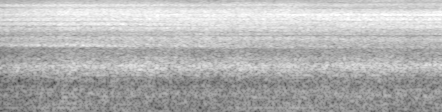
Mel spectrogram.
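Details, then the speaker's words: Steady high-pitched hissing whine of a dental handpiece running a porcelain polisher, part of a three-step green-blue-yellow system polishing an adjusted porcelain restoration after bite adjustment. "again the three-step system is meant to be very easy to use and very quick so just go green blue and yellow but make sure you use each one"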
